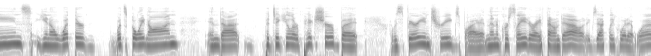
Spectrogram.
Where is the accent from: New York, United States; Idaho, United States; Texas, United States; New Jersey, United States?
Texas, United States; El Paso; also born or lived in Denver; now in New Mexico, United States; And so I had some family here, and I grew up in El Paso, and we used to come here, you know, a lot every year on vacation. So I was, you know, very familiar with New Mexico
